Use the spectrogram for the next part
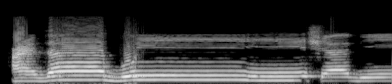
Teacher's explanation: dhammah tain bertemu dengan shin, ini hukumnya adalah ikhfa, samar, maka harus ditahan juga. Adzabun syadid, ya, sama bacaannya 3 atau 4 harokat.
